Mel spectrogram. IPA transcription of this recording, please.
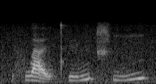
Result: f w a̰˨˩ ɪ̯ t̪ʰ y˧˥ n t͡ɕʰ i˧˥

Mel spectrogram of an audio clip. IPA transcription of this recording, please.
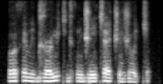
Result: ʊ θ ɪ β i b ɣ ə˞ mʲ ʌ c ɡ ɪ θ n d͡ʒ ĩ c ɛ t͡ʃ ə̃ ʒ ʊ c

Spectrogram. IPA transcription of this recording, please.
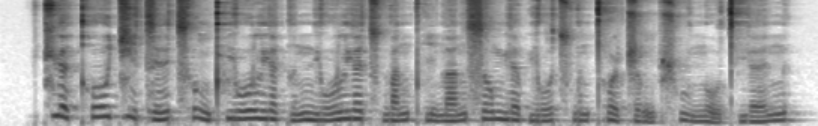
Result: t͡ɕ ɥ ɛ˥˩ kʰ o˥ ʊ̯ t͡ɕ i˥˩ t͡s e˧˥ ɪ̯ t͡sʰ ɤ˥˩ ŋ pʰ j o˥ ʊ̯ l j ɛ˥˩ k ə˧˥ n n̪ j o˧˥ ʊ̯ l j ɛ˥ t͡sʰ w a˧˥ n pʰ ḭ˨˩ n̪ a˧˥ n s ɤ˥ m j ɛ˥˩ p j o˧˥ ʊ̯ t͡sʰ w ə˧ n t̪ʰ ɤ˥˩ ʈ͡ʂ ɤ̰˨˩ ŋ ʈ͡ʂʰ u˥˩ n̪ o̰˨˩ ʊ̯ t̪ʰ j ɛ˧˥ n

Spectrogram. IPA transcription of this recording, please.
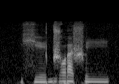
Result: xʲ e d͡ʒ ɔ ɾ a ʃ ɾ i

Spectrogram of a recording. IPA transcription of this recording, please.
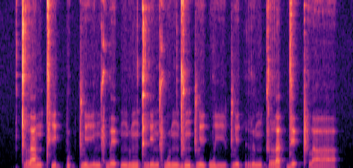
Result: t r a˧ n tʰ i˦˥ t̚ p ɯ˦˥ k̚ p l iː˩˦ n k w e˨˩ ʔ ŋ ɯ˦˥ ŋ t r i˨˩ n k w ɯ˧ ŋ d ɯ˥˩ ŋ p l i˦˥ ʔ w iː˩˦ p l i˨˩ t̚ r ɯ˧ ŋ k r a˥˩ t̚ d e˦˥ ʔ pʰ l aː˨˩

